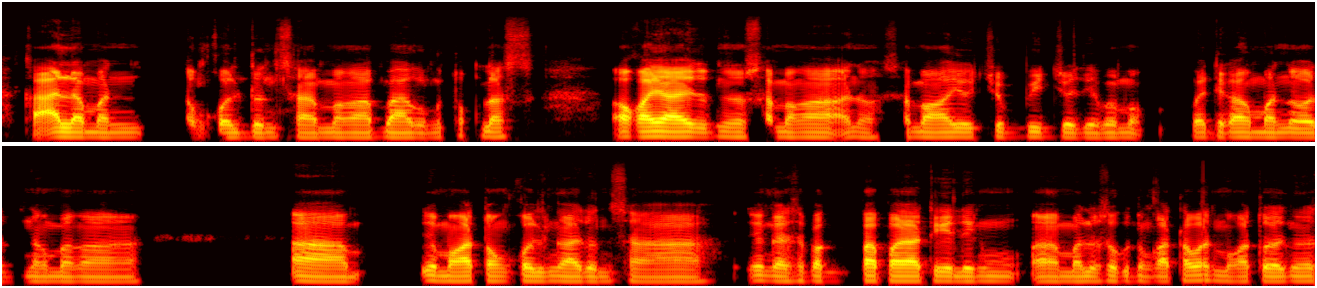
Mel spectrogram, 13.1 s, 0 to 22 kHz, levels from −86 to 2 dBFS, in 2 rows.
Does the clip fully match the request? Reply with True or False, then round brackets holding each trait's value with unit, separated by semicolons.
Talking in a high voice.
False (100 Hz)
